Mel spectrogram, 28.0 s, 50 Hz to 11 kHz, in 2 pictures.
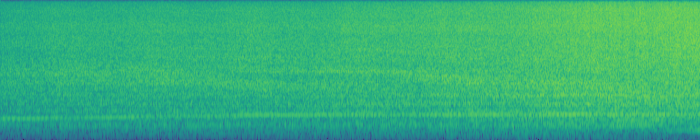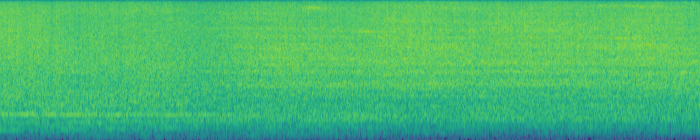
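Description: PKP EP09 electric locomotive hauling passenger coaches through a station at speed. A steady whine grows louder as it approaches, is loudest as the locomotive passes about halfway through, then fades. After that comes the rushing rumble of the coaches rolling past.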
